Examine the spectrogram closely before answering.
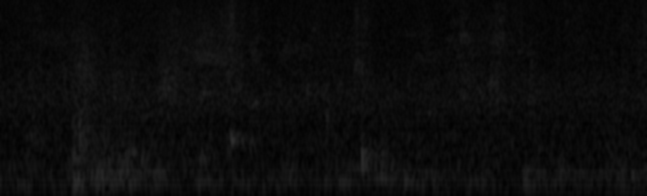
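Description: An orchestra starts playing softly.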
